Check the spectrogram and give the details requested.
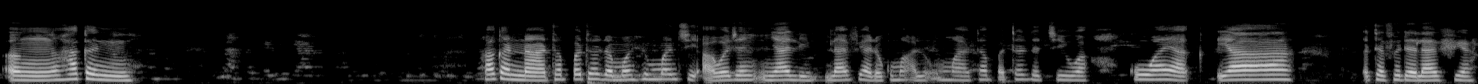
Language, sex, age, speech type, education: Hausa, female, 30-45, spontaneous, tertiary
